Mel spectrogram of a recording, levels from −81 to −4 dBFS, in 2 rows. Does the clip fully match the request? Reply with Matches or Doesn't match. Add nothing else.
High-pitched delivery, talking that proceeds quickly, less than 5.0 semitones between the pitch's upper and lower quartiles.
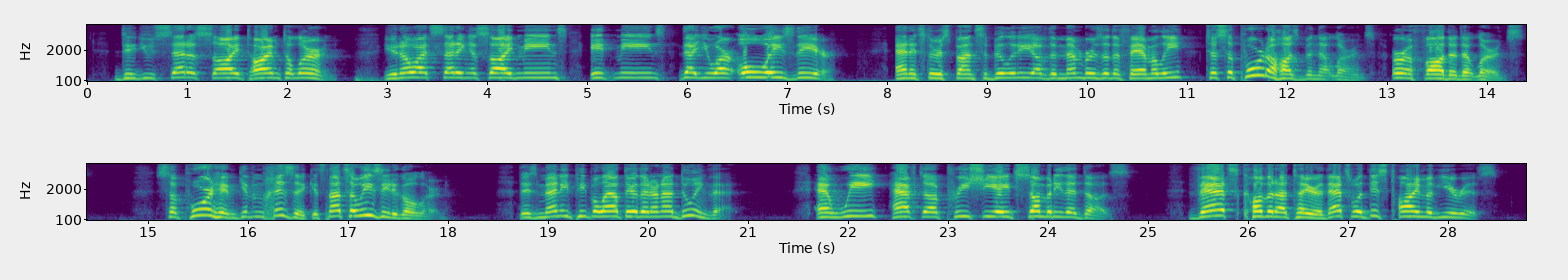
Doesn't match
